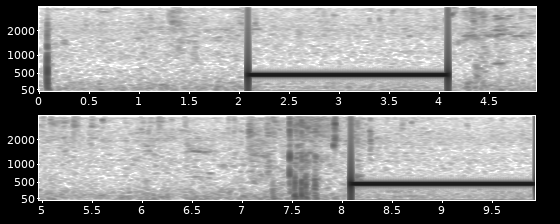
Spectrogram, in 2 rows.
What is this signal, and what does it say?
Ringback tone (North America), 440 + 480 Hz.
